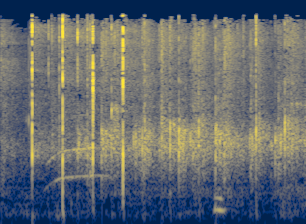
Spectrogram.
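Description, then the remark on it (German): An audience breaks into clapping: a few separate, sharp claps at first, quickly filling out into a steady, moderately loud round of applause with scattered voices mixed in. “Kann man klatschen?”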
